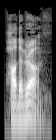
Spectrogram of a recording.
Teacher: In Swedish, the first two words run together when spoken in a sentence.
